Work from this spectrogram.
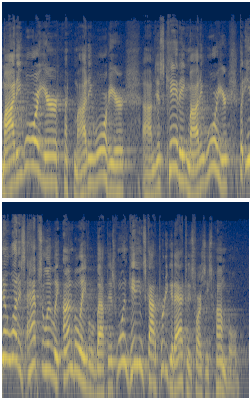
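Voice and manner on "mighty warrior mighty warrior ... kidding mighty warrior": mocking, slow, sarcastic drawl. Acting out the angel's greeting to Gideon: acting out sarcastic smirking. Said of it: "I think he was being sarcastic".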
